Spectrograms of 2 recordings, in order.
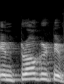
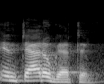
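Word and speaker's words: interrogative: इंट्रोगेटिव sentence से क्या मुराद है, इसको मोस्टली स्टूडेंट्स क्या प्रोनाउंस करते हैं, वो कहते हैं इंटेरोगेटिव, but this is इंट्रोगेटिव sentence. Again I am pronouncing it इंट्रोगेटिव sentences, यानी इसको उर्दू में हम सवालिया फ़िक्रे कहते हैं, सवालिया फ़िक्रे।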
